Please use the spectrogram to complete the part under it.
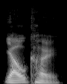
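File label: "誘渠", Cantonese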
